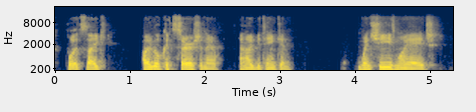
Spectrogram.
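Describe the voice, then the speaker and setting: Medium-pitched male speech in an Irish accent, dark and mellow in tone, with fairly even intonation at a moderate pace. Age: 20s. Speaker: podcast host. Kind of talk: casual chat.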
